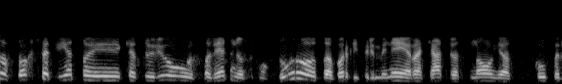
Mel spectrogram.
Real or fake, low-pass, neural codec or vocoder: fake; 3.6 kHz; codec, 24 kHz, 6 kbps, HILCodec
